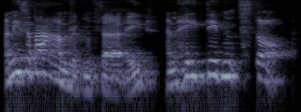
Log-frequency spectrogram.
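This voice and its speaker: On the high side with huge pitch swings, this English-accented podcast host talks at normal speed with a fairly bright tone, chatting eagerly and informally with his guest. The room audibly echoes.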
